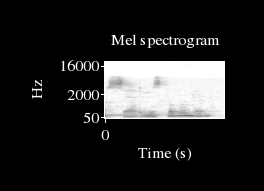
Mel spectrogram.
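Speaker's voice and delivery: ordinary delivery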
